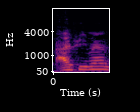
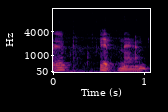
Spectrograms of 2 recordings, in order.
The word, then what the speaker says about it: Ip Man: was like the Kingpin IP man that's how you say it or if man I believe I believe I always pronounce the IP man oh damn my dad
